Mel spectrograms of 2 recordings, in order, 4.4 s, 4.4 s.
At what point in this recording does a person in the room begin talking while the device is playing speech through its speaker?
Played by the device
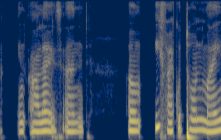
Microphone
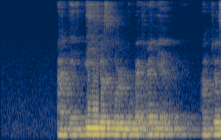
1.1 s

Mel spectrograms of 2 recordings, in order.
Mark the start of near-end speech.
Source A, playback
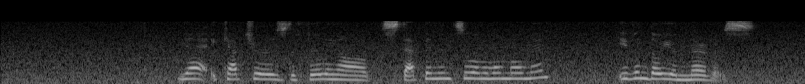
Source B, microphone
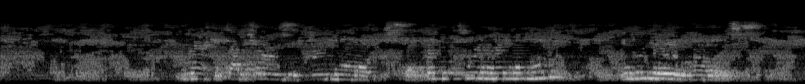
none

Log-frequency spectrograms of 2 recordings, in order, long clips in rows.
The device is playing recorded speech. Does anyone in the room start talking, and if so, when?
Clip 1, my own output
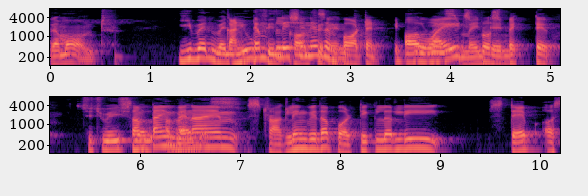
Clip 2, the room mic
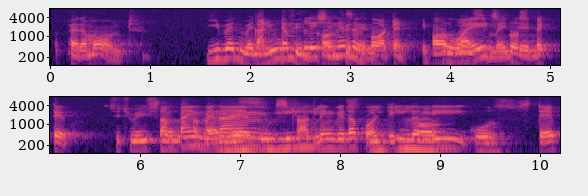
6.7 s

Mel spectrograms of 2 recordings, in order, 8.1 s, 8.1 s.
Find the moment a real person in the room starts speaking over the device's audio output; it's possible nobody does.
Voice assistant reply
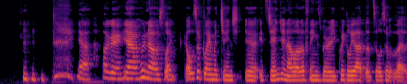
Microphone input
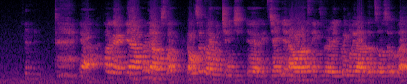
none

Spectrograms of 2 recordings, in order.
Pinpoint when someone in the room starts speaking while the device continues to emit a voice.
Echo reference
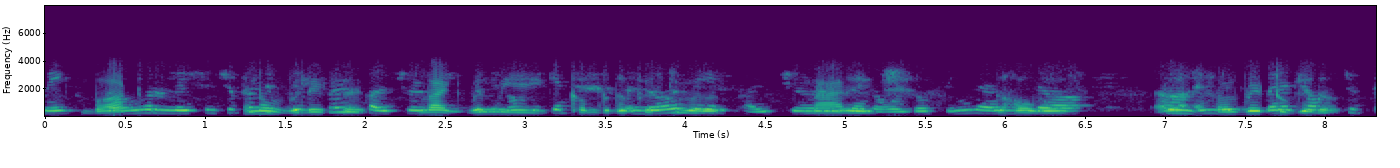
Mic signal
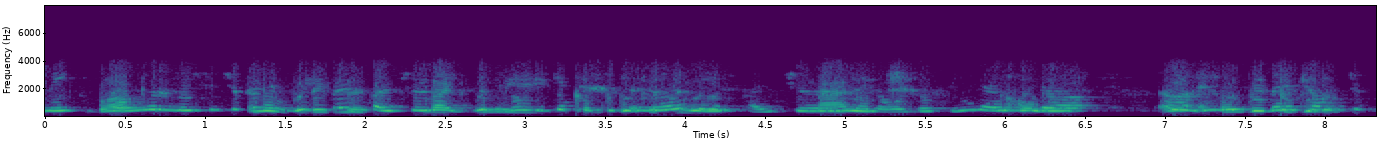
none

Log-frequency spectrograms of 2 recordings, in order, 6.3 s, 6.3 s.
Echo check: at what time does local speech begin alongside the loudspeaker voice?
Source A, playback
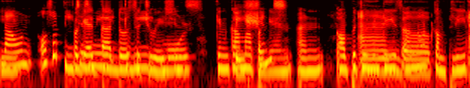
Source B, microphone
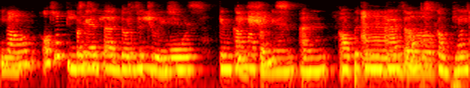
5.1 s

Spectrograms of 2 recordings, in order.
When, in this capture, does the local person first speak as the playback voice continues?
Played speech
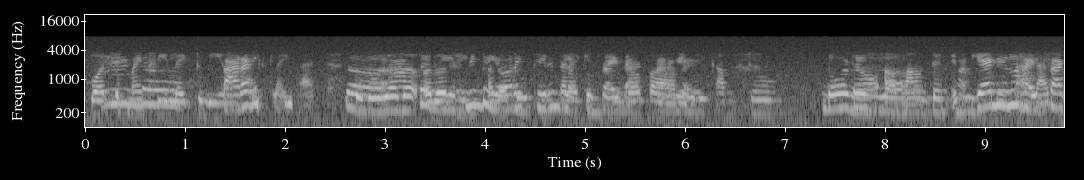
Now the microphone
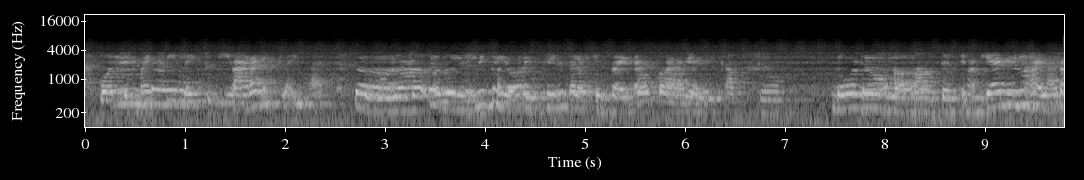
none

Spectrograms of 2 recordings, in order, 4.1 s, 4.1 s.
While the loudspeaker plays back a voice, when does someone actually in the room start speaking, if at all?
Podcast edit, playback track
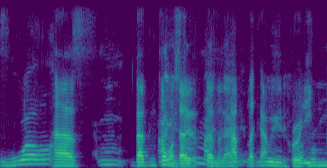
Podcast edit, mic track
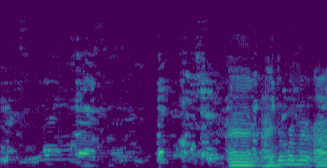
2.8 s

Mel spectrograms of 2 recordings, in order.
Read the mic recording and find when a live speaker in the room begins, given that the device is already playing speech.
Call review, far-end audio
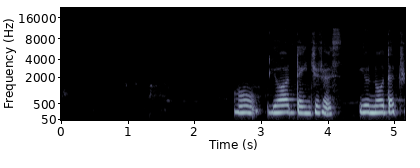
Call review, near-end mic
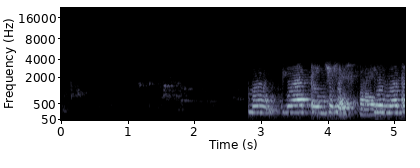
4.1 s

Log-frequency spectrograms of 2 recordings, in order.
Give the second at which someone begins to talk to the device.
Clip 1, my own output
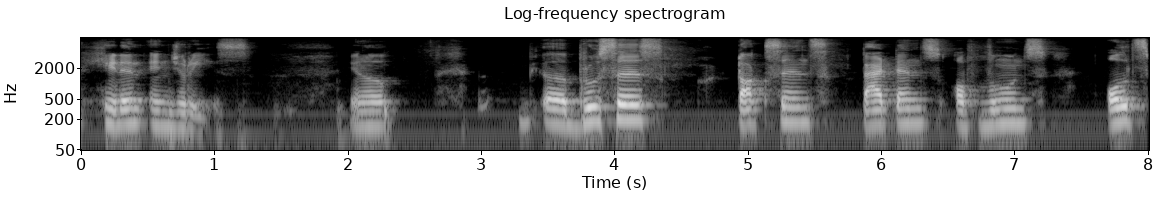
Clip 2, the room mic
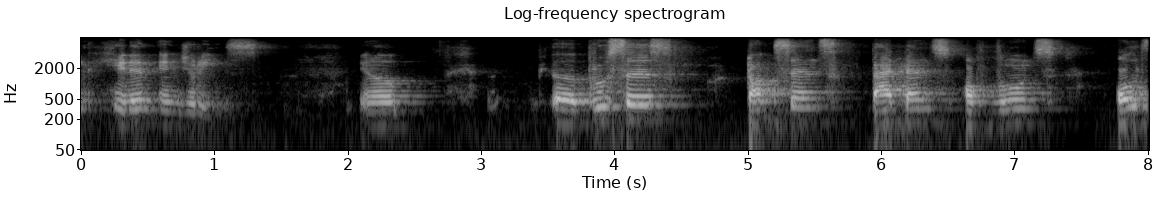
none

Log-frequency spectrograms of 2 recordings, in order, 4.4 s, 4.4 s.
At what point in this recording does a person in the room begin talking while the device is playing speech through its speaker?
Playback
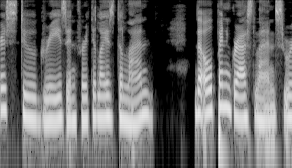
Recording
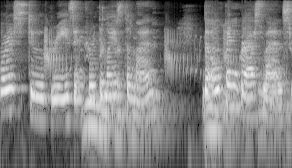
1.2 s

